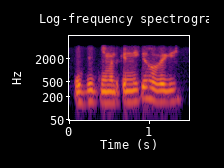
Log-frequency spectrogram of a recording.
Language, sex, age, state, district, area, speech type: Punjabi, male, 18-30, Punjab, Barnala, rural, conversation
